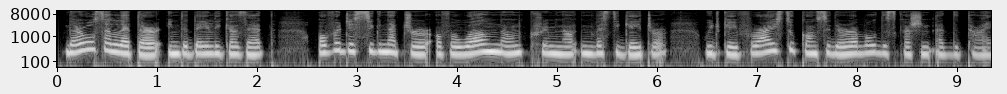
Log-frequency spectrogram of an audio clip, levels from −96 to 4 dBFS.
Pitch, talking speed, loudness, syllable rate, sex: 220 Hz, 160 wpm, -19 LUFS, 5.8 syllables/s, female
